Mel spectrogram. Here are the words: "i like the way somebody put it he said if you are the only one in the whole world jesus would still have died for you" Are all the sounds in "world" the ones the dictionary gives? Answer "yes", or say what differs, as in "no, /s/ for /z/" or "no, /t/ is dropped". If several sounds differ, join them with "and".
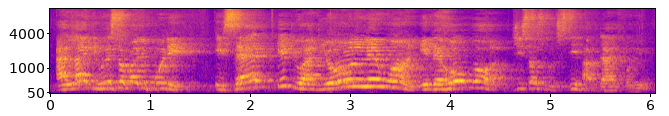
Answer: no, /l/ is dropped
